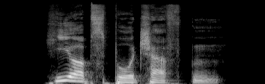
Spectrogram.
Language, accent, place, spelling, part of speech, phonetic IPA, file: German, Germany, Berlin, Hiobsbotschaften, noun, [ˈhiːɔpsˌboːtʃaftn̩], De-Hiobsbotschaften.ogg
- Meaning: plural of Hiobsbotschaft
